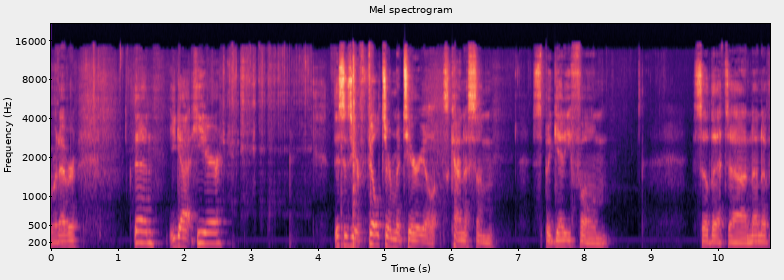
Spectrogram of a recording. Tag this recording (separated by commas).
Speech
